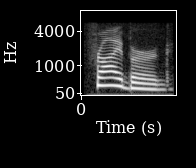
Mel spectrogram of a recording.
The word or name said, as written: Freyberg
